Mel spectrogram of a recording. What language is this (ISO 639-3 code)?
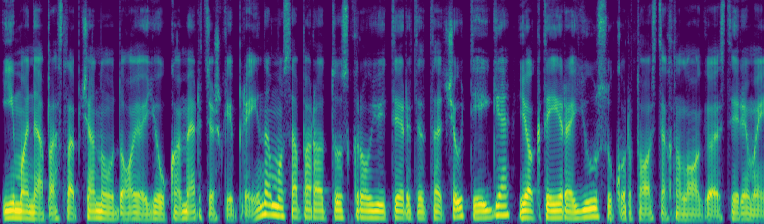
lit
